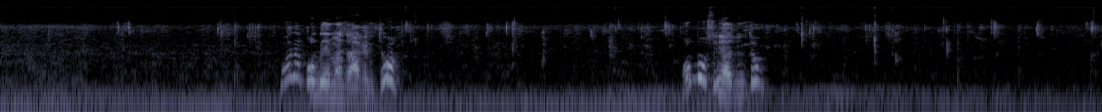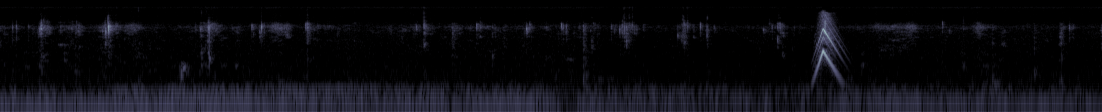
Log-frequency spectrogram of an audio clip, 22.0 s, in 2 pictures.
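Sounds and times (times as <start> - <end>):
person chewing sticky food: 0.0 - 19.4, 20.2 - 22.0
wet mouth clicks and lip smacks: 0.4 - 2.8, 3.7 - 6.8, 7.7 - 14.3, 15.0 - 19.4
high chirp sliding down: 19.2 - 19.4.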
